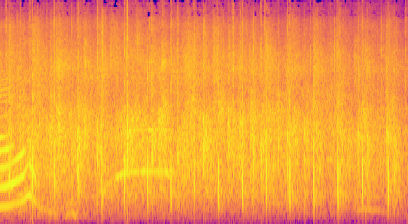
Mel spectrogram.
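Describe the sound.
Steady audience applause fills the whole clip, dense rapid clapping with sharp individual claps standing out, and a few brief cheering or voice sounds near the start.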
